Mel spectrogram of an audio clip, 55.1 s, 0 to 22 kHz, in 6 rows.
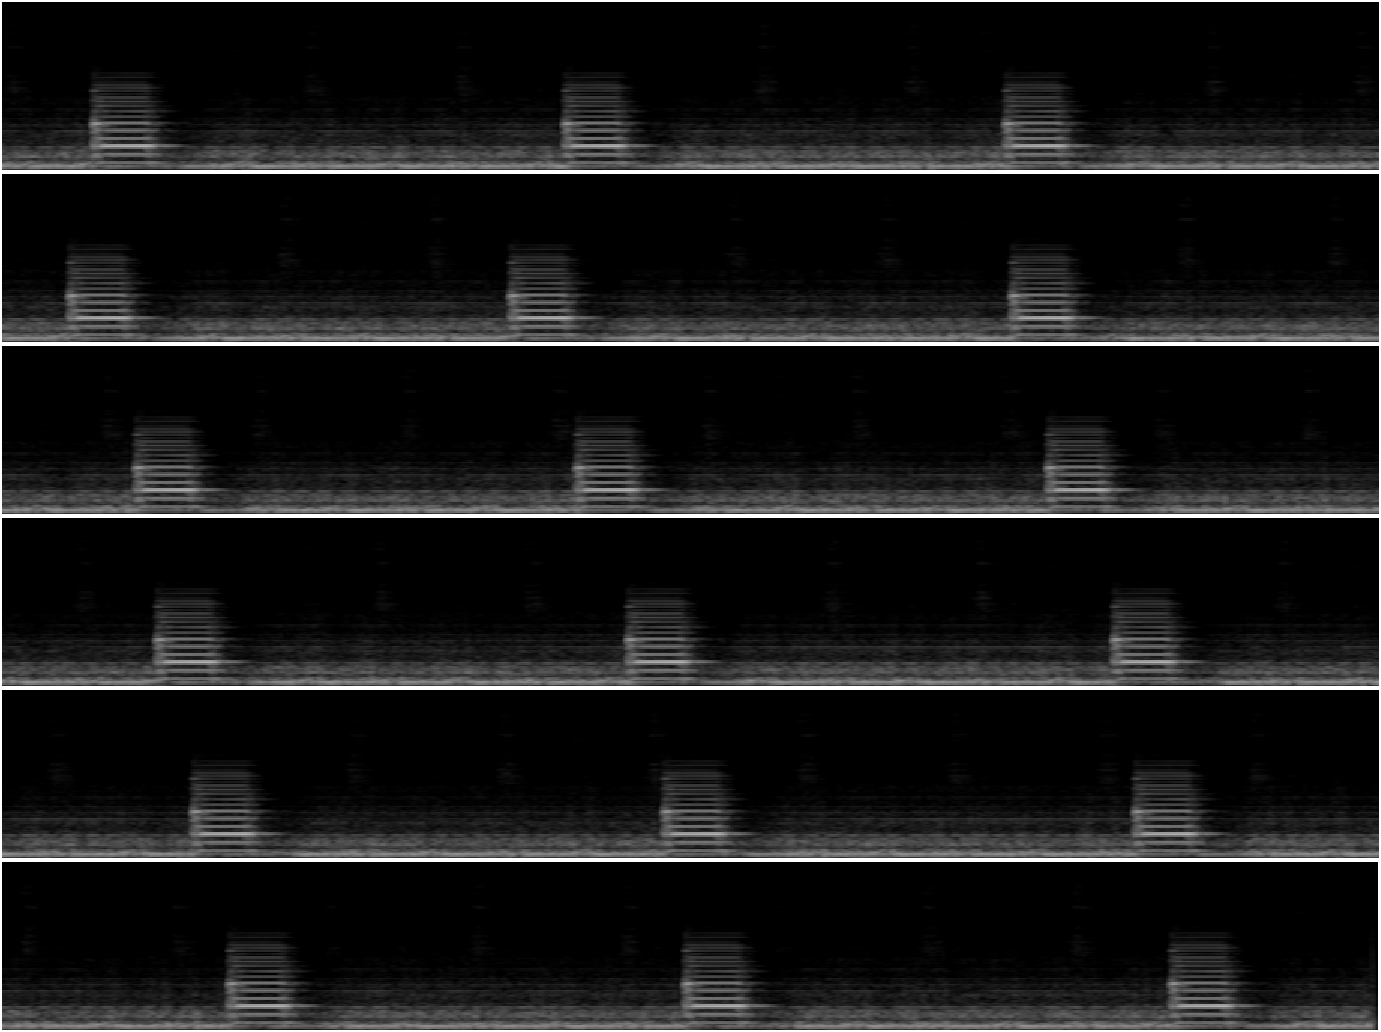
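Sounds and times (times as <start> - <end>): steady low hum: 0.0 - 55.0
loud buzzing scanner tone: 0.6 - 1.4, 3.7 - 4.5, 6.7 - 7.5, 9.6 - 10.4, 12.6 - 13.3, 15.9 - 16.7, 19.2 - 20.0, 22.2 - 22.9, 25.3 - 26.0, 28.6 - 29.3, 31.7 - 32.4, 34.9 - 35.7, 38.0 - 38.7, 41.1 - 41.9, 44.2 - 45.0, 47.4 - 48.2, 50.4 - 51.2, 53.6 - 54.4.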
